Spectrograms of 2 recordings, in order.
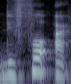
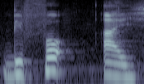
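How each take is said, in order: First: "before a" with "I" weakened to "a"; reduced "I". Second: "before I" with separate, full "I"; unreduced "I". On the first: Teacher showing what we say, reduced "before a". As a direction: link "before" into a short "a". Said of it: "We say". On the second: Teacher showing what we don't say, full "I". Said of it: "we don't say". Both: Shown as a demonstration.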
